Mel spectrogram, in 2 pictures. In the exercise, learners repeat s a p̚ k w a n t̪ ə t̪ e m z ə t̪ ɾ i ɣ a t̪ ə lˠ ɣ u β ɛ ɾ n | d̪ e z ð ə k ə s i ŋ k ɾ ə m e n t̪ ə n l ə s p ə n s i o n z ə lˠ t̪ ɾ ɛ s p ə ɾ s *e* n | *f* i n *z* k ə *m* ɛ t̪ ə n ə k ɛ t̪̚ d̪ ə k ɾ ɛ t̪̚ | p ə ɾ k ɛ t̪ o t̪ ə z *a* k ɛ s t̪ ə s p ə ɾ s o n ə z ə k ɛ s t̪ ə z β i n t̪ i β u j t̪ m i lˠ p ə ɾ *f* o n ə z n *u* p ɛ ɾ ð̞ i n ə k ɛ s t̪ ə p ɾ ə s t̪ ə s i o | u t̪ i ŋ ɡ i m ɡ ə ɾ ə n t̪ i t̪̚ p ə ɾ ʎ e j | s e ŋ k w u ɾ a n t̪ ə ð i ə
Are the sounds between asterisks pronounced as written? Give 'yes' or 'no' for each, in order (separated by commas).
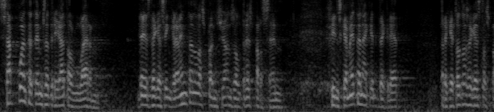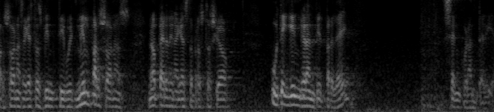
yes, yes, no, yes, no, no, no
